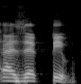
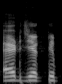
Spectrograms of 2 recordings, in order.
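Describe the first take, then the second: First: The d sound is left silent. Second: The d sound is clearly pronounced. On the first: The speaker calls it right. "डी हमारा इसमें क्या होता है, silent होता है" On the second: The speaker calls it wrong. "लोग इसको एडजेक्टिव पढ़ते हैं, बट एडजेक्टिव नहीं होता है"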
